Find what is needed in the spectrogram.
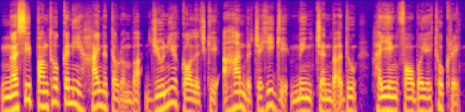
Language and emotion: Manipuri, neutral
